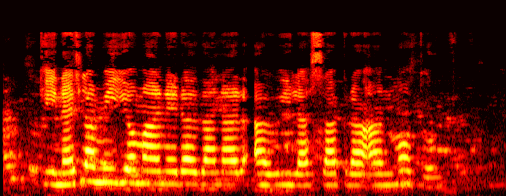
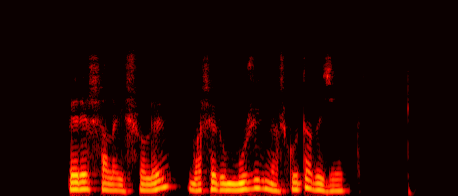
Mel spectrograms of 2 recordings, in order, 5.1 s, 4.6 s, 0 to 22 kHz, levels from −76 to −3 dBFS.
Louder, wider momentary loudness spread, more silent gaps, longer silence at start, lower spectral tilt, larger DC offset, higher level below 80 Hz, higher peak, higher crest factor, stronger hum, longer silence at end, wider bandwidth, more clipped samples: first, -16 LUFS vs -33 LUFS; first, 11 LU vs 8 LU; second, none vs 3.74-4.03 s; second, 0.05 s vs 0.7 s; second, -2.5 dB/octave vs -8.5 dB/octave; neither; about the same, -64 dBFS vs -66 dBFS; first, -2 dBFS vs -16 dBFS; about the same, 16 dB vs 18 dB; neither; about the same, 0.45 s vs 0.45 s; first, 11.5 kHz vs 7.6 kHz; neither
